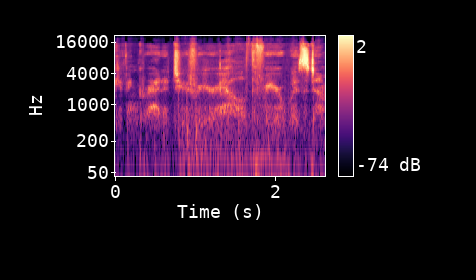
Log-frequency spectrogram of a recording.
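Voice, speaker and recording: A calm whisper at a moderate pace. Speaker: prayer ASMR channel host. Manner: whispered, soft, calm.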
